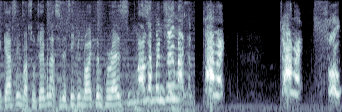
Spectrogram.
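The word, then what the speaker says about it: Pérez: It's Perez. It's because I've changed my pronunciation of it to the right way, and now it's screwing me.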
